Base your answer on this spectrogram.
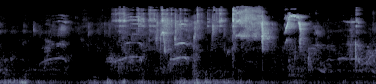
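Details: Baby monkey Sario crying loudly high in a tree after mother Sarah left her: thin rising coos near mid pitch mixed with bursts of shrill, harsh screeching squeals, with a low rumbling background.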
